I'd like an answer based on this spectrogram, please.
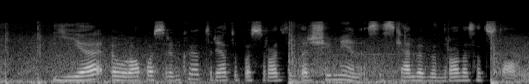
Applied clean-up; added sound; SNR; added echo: none; Gunshot, gunfire; 8 dB; none.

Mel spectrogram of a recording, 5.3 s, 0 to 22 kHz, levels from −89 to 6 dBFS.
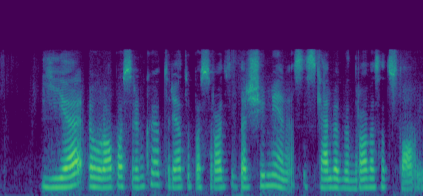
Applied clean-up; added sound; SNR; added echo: neural separator model SepFormer DNS4.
